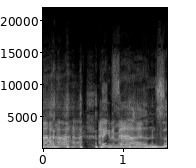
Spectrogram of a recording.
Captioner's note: laughing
